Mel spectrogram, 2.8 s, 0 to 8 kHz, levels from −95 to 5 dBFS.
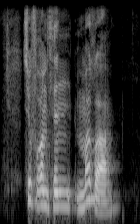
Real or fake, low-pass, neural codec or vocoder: real; 7.2 kHz; none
